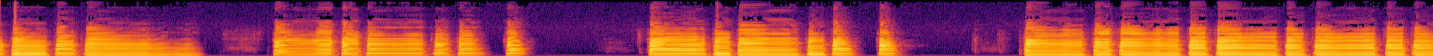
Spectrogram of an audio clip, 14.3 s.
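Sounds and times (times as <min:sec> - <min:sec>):
saxophone: 0:00.0 - 0:05.4, 0:06.4 - 0:09.2, 0:09.8 - 0:14.3.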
